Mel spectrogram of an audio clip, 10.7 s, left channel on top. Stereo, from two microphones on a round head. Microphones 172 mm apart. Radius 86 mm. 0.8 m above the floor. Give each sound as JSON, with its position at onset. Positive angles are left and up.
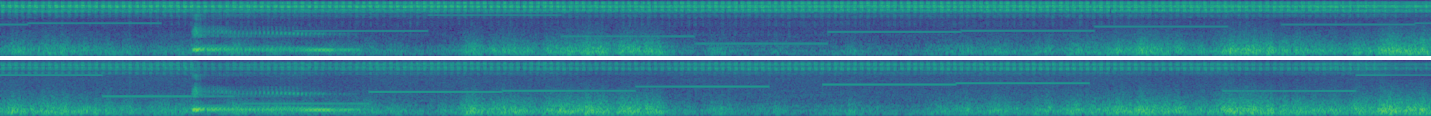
{"t": 0.0, "sound": "an insect", "side_deg": 75}
{"t": 1.4, "sound": "cutlery clinking", "side_deg": 20}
